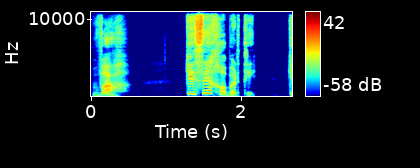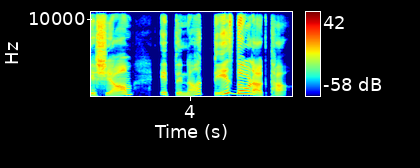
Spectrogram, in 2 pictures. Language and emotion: Urdu, surprised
